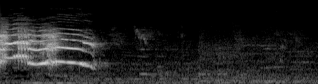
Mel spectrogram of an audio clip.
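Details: One rooster crow ending in a falling tone, less than a second long, followed by near-quiet background.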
